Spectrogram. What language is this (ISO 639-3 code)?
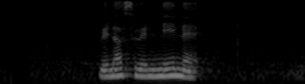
sin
